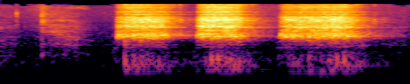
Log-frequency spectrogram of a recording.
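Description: Two short breathy rushes of air through a hookah hose mouthpiece, each lasting about half a second, with a brief gap between them.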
